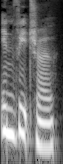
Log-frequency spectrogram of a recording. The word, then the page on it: in vitro: British English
